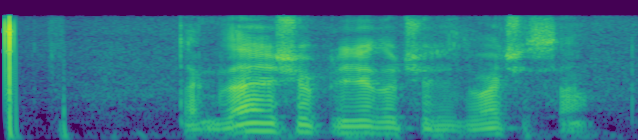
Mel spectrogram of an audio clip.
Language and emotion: Russian, neutral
